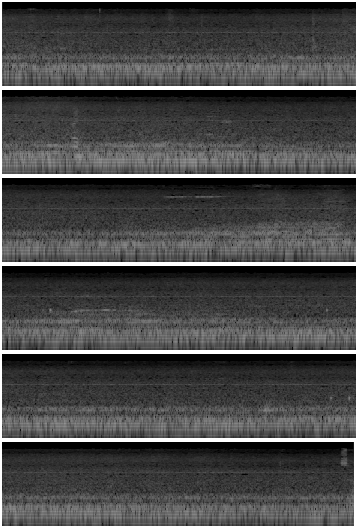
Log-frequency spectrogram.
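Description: A steady low rumble, with a faint thin whine held steady high above it.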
